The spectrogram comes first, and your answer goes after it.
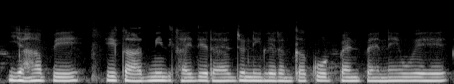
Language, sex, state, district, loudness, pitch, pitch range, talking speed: Hindi, female, Uttar Pradesh, Lalitpur, -16 LUFS, 170 Hz, 170-180 Hz, 225 wpm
